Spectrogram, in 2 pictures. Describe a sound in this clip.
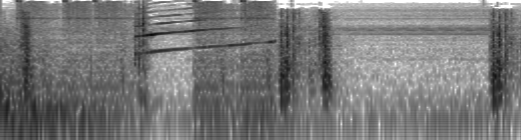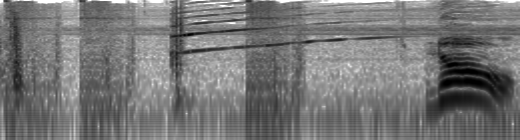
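A security monitor flips up with a rising electronic sweep.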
